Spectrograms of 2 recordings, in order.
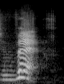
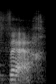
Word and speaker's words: vert: And green in French we pronounce it as vert. So once again the T becomes silent, so you pronounce it as vert, not vert.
